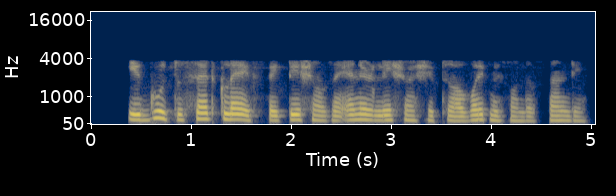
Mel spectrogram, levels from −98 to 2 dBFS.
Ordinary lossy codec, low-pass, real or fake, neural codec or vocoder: none; 3.6 kHz; fake; codec, 16 kHz in and 24 kHz out, 2.2 kbps, FireRedTTS-2 codec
